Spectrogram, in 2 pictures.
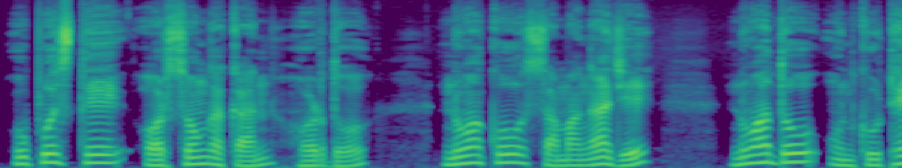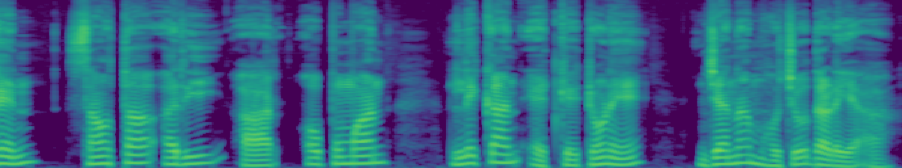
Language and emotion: Santali, neutral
